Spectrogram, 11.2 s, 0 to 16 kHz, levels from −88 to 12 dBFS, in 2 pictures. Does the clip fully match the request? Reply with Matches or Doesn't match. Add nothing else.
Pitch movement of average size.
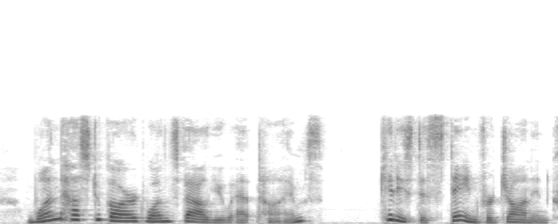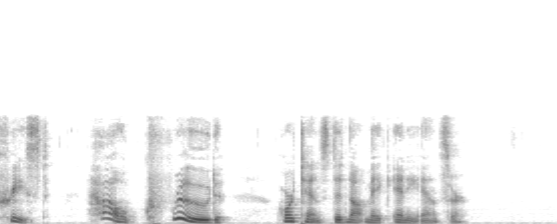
Doesn't match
